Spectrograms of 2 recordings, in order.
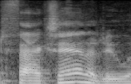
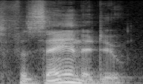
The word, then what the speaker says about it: Faxanadu: But then I was pronouncing it Faxanadu, and really it's Fazanadu.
